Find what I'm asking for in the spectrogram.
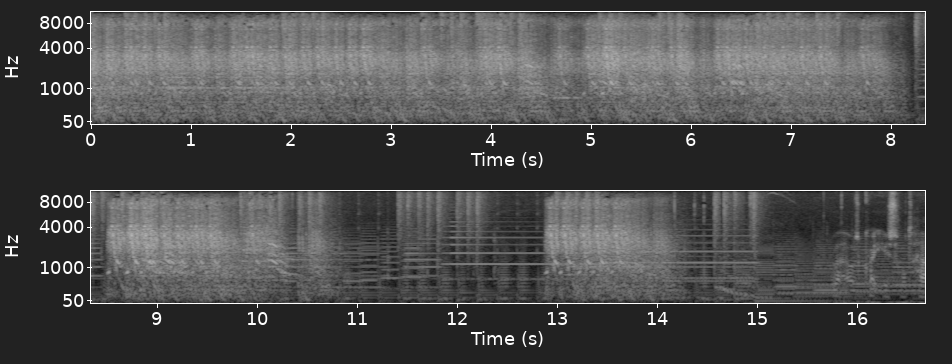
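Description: Dense rapid gunshots ricochet off a supercharged shield in a Build engine video game, a near-continuous loud clatter of impacts with brief gaps, game music tones showing in the quieter closing seconds.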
